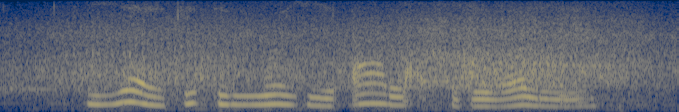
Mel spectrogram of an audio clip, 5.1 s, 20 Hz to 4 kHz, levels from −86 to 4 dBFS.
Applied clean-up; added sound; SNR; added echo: none; Train; 3 dB; none.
